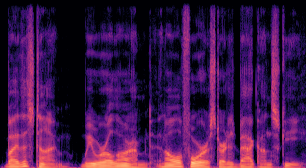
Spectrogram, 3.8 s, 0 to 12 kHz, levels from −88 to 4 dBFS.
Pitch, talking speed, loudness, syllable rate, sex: 105 Hz, 205 wpm, -17 LUFS, 4.8 syllables/s, male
